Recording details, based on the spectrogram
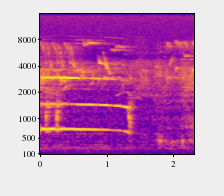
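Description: Chicken calls from the Lost Lands video game sound out, a long drawn-out crow-like squawk in the first second followed by softer trailing clucks over quiet ambient game noise, with no talking.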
